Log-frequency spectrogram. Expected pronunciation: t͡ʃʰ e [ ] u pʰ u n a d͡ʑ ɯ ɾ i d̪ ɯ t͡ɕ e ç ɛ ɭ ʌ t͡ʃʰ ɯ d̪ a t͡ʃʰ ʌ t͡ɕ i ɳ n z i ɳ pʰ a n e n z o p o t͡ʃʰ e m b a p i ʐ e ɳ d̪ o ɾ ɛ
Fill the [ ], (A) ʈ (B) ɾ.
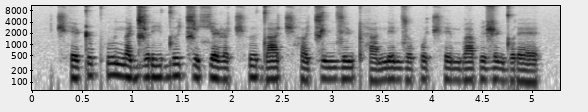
A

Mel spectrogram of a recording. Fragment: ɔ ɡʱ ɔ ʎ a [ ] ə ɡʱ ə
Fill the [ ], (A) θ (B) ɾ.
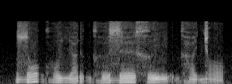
B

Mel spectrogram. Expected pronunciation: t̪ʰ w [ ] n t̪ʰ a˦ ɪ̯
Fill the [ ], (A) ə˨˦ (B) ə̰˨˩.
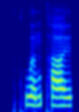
A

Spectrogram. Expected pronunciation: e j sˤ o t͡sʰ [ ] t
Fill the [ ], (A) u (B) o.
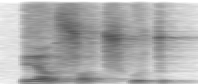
A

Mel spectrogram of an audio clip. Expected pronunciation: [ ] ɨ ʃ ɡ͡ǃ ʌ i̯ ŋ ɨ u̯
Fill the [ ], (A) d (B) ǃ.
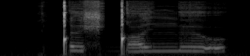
B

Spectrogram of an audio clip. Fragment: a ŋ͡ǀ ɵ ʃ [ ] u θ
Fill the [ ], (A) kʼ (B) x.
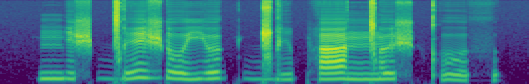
A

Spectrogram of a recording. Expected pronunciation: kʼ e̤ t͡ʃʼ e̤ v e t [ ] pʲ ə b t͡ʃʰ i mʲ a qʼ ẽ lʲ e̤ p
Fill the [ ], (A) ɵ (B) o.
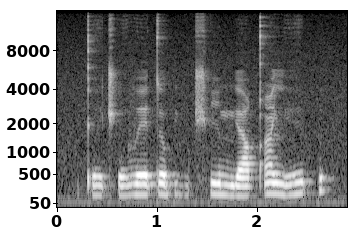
A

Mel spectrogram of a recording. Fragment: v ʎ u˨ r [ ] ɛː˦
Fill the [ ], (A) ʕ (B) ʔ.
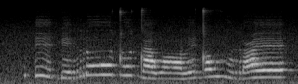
A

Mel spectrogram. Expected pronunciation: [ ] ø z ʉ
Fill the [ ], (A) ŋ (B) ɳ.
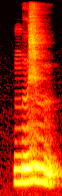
A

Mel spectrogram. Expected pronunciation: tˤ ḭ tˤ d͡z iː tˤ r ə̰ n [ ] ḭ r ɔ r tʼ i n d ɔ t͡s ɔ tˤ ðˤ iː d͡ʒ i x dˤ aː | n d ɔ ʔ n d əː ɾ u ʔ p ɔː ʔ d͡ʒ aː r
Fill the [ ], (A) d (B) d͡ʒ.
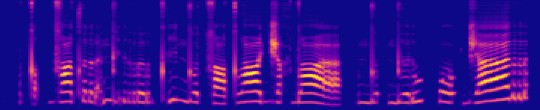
A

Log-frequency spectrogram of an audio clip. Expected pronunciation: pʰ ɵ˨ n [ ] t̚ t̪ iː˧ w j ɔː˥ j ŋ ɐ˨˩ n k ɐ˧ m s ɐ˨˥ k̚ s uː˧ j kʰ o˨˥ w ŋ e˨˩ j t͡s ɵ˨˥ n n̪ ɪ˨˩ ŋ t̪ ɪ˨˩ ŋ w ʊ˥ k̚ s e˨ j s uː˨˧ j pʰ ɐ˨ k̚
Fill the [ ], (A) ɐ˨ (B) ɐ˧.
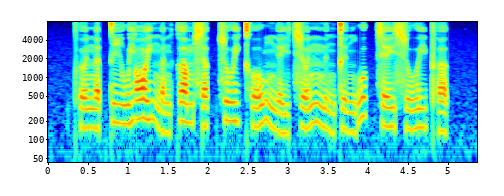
B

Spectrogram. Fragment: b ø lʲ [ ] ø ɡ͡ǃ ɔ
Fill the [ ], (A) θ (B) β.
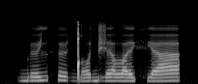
A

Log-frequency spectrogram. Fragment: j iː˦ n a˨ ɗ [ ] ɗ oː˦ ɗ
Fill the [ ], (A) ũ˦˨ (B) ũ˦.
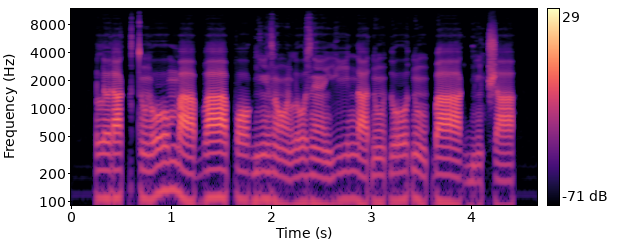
A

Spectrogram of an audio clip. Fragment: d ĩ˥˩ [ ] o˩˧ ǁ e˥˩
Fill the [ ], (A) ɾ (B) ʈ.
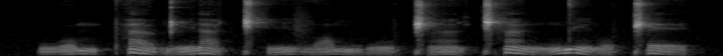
A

